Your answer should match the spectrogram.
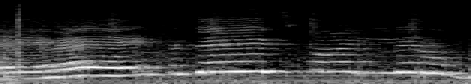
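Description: A woman singing, with long held notes that slide up and down in pitch.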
